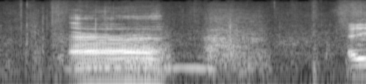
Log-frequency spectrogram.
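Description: A cow on an organic dairy farm lets out a loud, drawn-out moo lasting nearly a second, followed by quieter lowing and another call starting at the end.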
